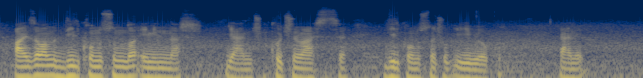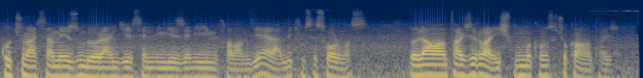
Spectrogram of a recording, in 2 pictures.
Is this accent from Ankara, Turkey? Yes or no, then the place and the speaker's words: no; Zonguldak, Turkey; moved away as an adult; now in Istanbul, Turkey; ben Zonguldak Fen mezunuyum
